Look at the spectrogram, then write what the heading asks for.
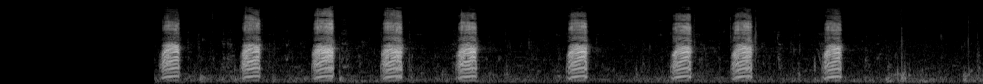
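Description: A duck quacking: a steady series of about nine loud quacks, roughly one every three-quarters of a second, starting about a second and a half in.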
